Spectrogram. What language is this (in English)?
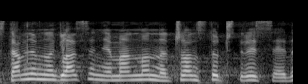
Serbian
